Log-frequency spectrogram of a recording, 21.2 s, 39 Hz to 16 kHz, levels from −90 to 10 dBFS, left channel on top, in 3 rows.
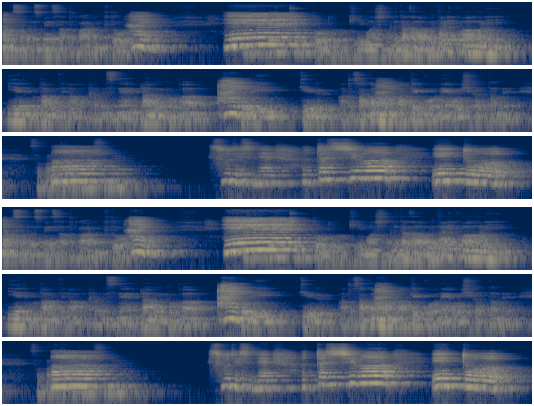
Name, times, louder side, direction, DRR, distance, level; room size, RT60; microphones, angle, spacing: voice 1, 0.0-1.7 2.4-2.6 3.2-6.7 7.1-9.7 10.2-10.7 11.0-15.8, equal, 5° left, -5 dB, 0.4 m, -39 dB
voice 2, 1.7-2.0 2.9-3.9 9.9-10.4 12.0-12.2 14.8-15.5 16.9-18.1 18.3-20.8, right 3 dB, 80° right, 1 dB, 0.4 m, -29 dB
2.4 x 2.0 x 3.0 m, 1.1 s
head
